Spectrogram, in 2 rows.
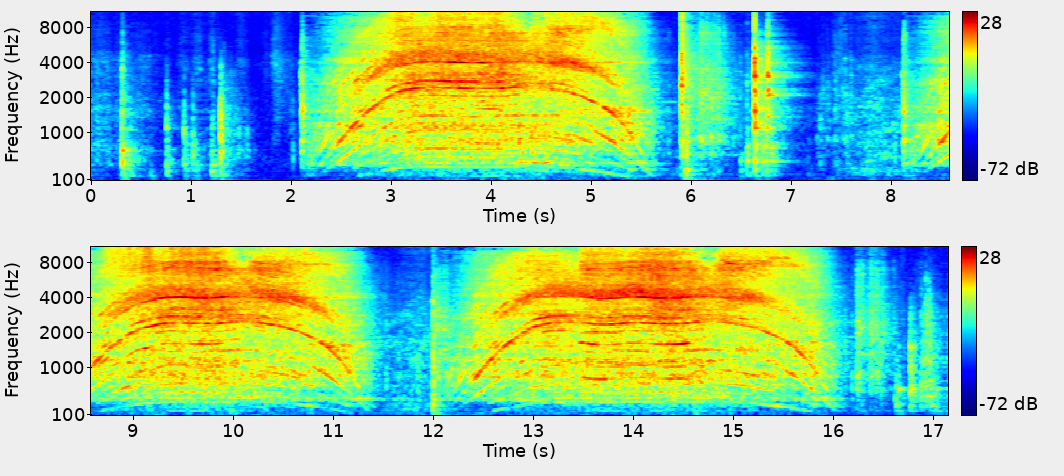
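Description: FLEX 24V brushless 12-inch dual bevel miter saw with the dust extractor off, making three loud whining cuts through wood, each motor spin-up and cut lasting a few seconds with brief pauses and clunks between.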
